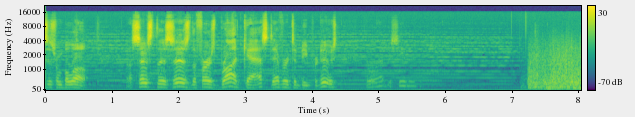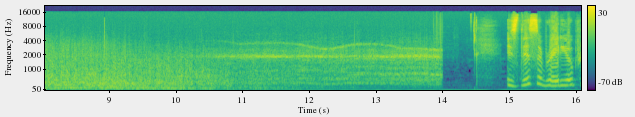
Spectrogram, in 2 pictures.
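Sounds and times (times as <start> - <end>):
speech: 0.0 - 5.8, 15.0 - 16.0
celestial gongs struck with shimmering tones: 7.2 - 14.0
sudden loud thunderclap with long rolling rumble: 7.2 - 14.0
windy roar of a fresh to moderate northwest wind: 7.2 - 14.0.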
